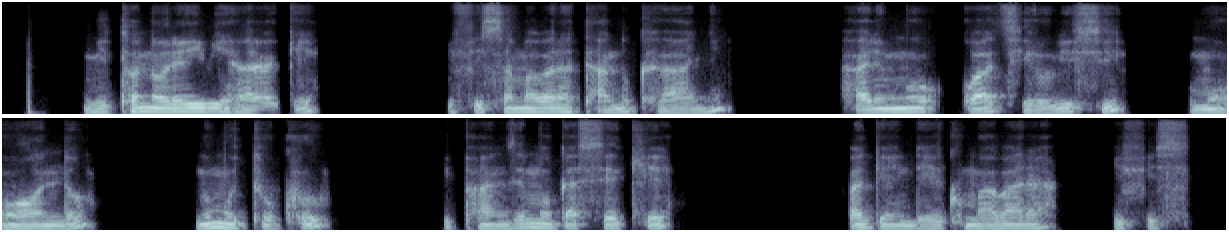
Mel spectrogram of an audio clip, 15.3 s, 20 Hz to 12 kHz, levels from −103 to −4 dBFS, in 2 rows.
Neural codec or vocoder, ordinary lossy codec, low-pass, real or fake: codec, 44.1 kHz, 7.8 kbps, DAC; Opus, 24 kbps; 10.8 kHz; fake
